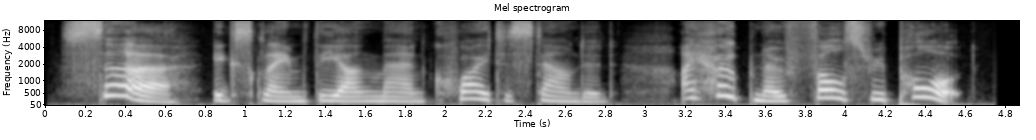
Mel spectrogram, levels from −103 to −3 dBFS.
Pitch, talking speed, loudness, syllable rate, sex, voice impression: 235 Hz, 150 wpm, -19 LUFS, 4.7 syllables/s, female, feminine, adult-like, tensed, powerful, bright, clear, friendly, elegant, lively, intense, slightly sharp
